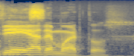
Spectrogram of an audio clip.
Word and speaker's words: Día de Muertos: Día de los Muertos. – Día de Muertos.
